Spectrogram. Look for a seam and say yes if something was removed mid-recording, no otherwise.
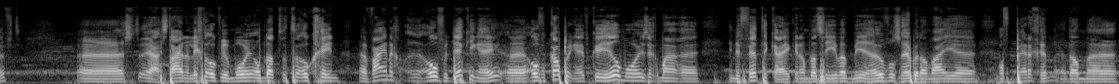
yes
